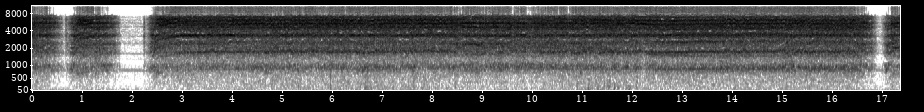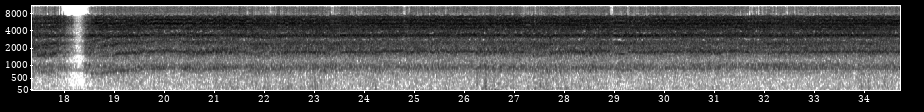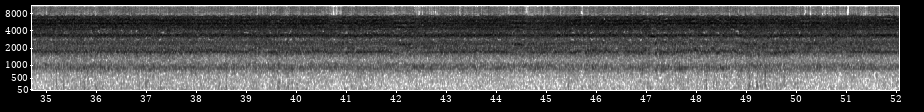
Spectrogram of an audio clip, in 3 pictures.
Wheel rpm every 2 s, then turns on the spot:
70, 170, 230, 230, 230, 230, 210, 210, 130, 160, 220, 230, 230, 230, 230, 230, 230, 230, 230, 230, 230, 230, 230, 230, 220, 230.
none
